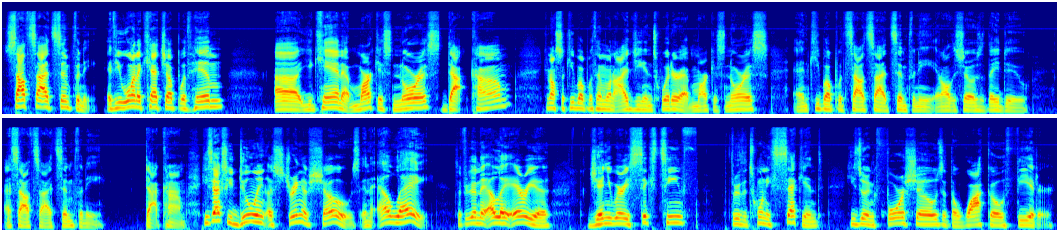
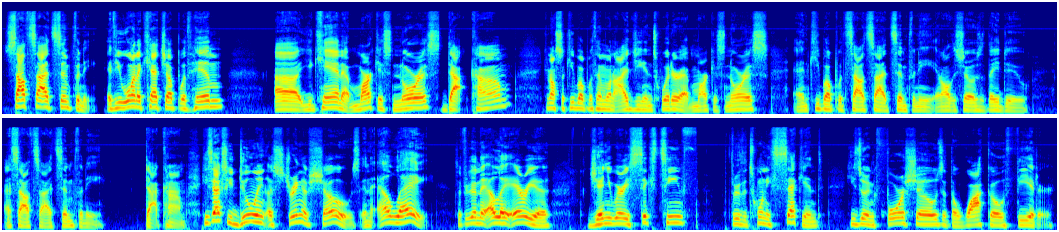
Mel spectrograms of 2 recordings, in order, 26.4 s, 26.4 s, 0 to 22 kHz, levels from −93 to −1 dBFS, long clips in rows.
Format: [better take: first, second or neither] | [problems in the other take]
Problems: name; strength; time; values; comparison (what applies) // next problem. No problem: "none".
neither | none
